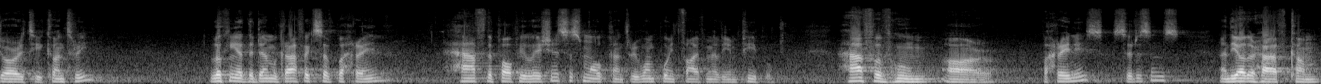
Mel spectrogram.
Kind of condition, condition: setting, live audience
